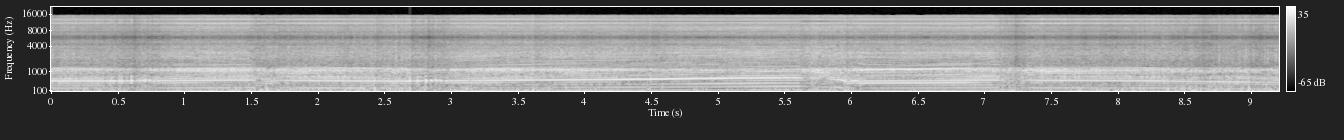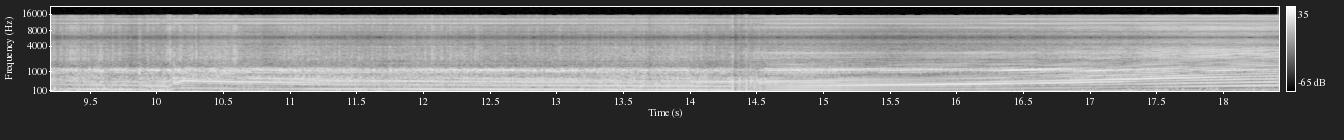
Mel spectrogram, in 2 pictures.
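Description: Wind rushes past the rider at speed.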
